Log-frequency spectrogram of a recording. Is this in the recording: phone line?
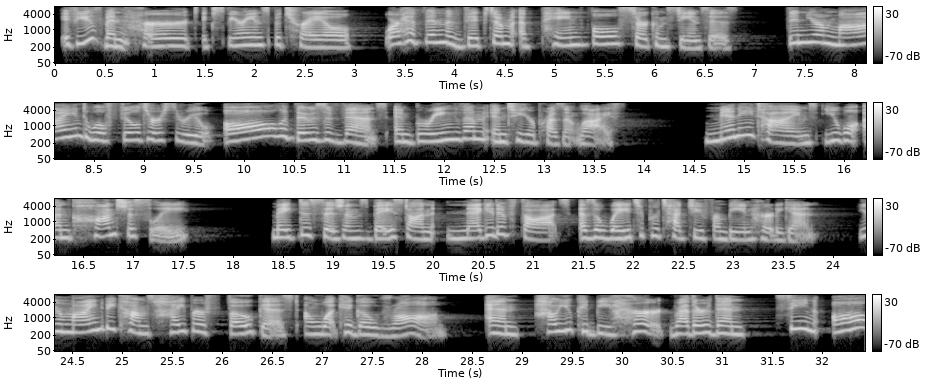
no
